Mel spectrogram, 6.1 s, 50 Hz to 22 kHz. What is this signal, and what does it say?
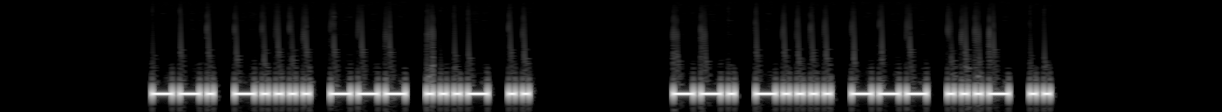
Morse code, heard as a keyed tone, about 36 wpm, 700 Hz. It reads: G6OVI G6OVI
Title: DXCC-100 Call Signs - 5 Characters - Repeated 2x - 35wpm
